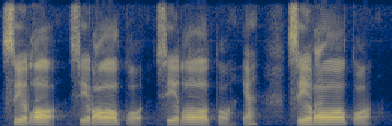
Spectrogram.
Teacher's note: Walaupun sodanya itu berbaris kasroh, ya, dia wajib tebal walaupun berbaris kasroh.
